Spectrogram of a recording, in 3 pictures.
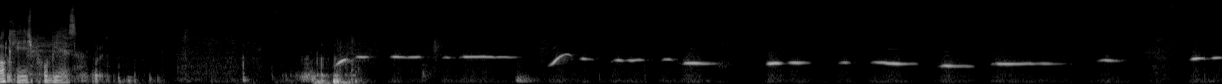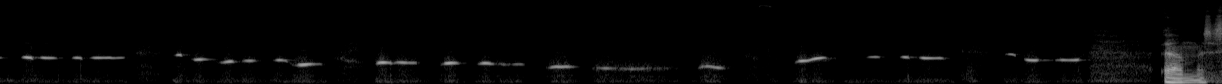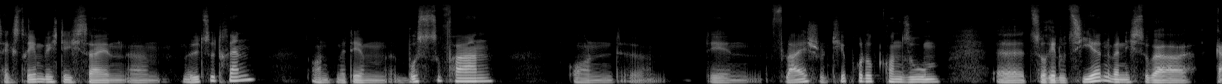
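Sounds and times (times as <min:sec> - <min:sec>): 
speech: 0:00.0 - 0:01.1, 0:24.2 - 0:27.0, 0:27.6 - 0:29.4, 0:30.2 - 0:36.6
person whistling to mask background noise: 0:03.2 - 0:11.3, 0:11.9 - 0:19.6, 0:20.2 - 0:23.1.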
